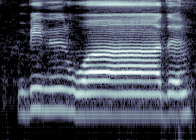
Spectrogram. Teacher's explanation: با کو لام کے ساتھ ملا دیا، لام ساکن تھا، ساکن حرف پیچھے والے زبر زیر پیش والے حرف کے ساتھ ملتا ہے، اسی طرح با کے ساتھ الف کے ساتھ پھر اس طرح سے نہیں ملا بلکہ با کے زیر کے ساتھ ملا۔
